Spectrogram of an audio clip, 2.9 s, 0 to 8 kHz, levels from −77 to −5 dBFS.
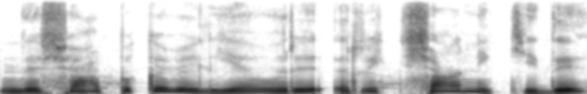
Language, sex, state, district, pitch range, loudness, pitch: Tamil, female, Tamil Nadu, Nilgiris, 210-235 Hz, -17 LUFS, 220 Hz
